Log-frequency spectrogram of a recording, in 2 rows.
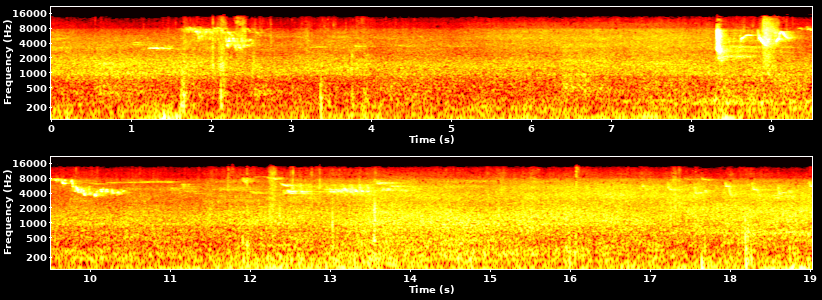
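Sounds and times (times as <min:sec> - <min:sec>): small birds chirping: 0:01.0 - 0:04.8, 0:08.3 - 0:19.0.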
